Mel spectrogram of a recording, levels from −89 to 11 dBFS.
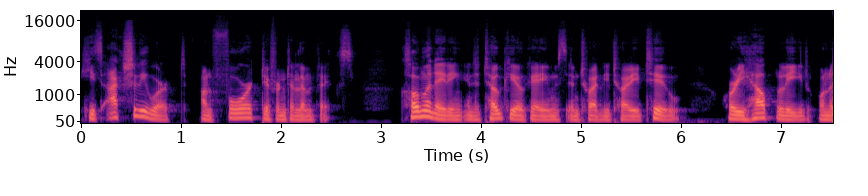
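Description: Nothing in the speech stood out as a technical problem on listening.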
